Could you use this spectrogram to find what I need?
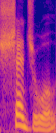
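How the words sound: It is said with a British pronunciation. "as opposed to schedule in Britain"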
